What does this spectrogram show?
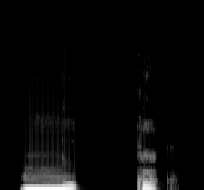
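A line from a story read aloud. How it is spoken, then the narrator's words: Stammering in amazement. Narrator (Russian): спросила уже я, заикаясь от изумления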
